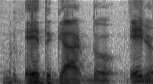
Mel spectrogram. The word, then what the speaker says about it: Edgardo Fiorillo: Edgardo Fiorillo, Edgardo. sì. Scomodo Bellissimo. anche per l'aereo perché Edgardo. è Fiorillo pronunciato da me.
